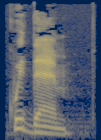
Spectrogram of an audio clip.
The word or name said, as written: quidem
